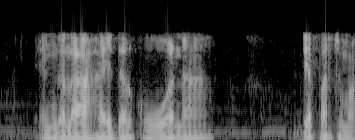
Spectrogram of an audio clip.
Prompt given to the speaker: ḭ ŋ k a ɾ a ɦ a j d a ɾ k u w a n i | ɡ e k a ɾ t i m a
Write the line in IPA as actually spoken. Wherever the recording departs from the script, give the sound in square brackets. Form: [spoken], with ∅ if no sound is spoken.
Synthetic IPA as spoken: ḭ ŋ [ɡ] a [l] a ɦ a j d a ɾ k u w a n [a] | [d] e [p] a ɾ t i m a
